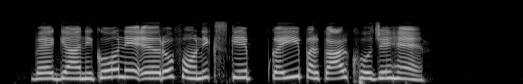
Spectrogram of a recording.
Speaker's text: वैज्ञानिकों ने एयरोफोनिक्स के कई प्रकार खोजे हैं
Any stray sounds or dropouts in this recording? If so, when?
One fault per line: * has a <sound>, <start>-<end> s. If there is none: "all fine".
all fine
